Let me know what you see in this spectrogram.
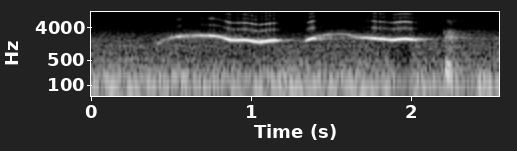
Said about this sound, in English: And how would you call horses to get them in out of the pasture? Whistle point.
